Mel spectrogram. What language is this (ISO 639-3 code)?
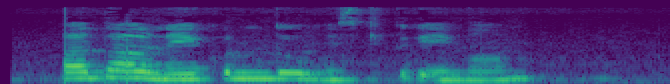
div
